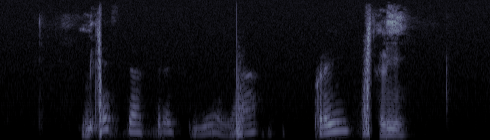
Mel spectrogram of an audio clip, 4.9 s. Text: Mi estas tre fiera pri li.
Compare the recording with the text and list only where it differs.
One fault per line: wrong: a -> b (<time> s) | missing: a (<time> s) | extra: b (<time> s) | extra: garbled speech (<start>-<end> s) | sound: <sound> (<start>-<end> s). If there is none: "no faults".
no faults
